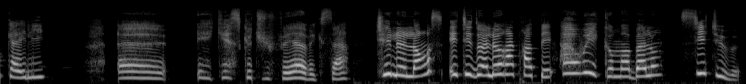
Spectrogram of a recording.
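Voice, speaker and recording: A performer voicing a bright, curious young animal child in a preschool cartoon. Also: extremely high pitch, no echo, exaggerated voice.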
